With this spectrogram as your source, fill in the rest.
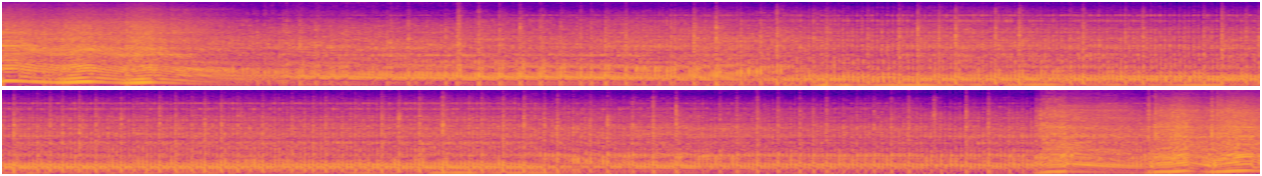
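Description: A chainsaw engine idles with a steady rattling putter.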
